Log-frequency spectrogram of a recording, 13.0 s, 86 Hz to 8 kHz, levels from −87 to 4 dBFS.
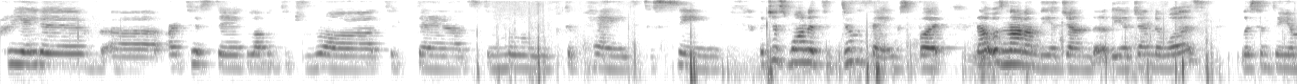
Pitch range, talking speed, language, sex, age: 210-300 Hz, 155 wpm, English, female, 30-49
